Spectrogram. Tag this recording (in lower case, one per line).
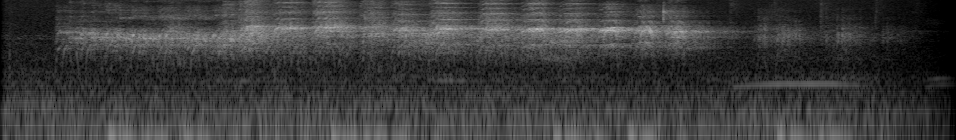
animal
wild animals
bird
